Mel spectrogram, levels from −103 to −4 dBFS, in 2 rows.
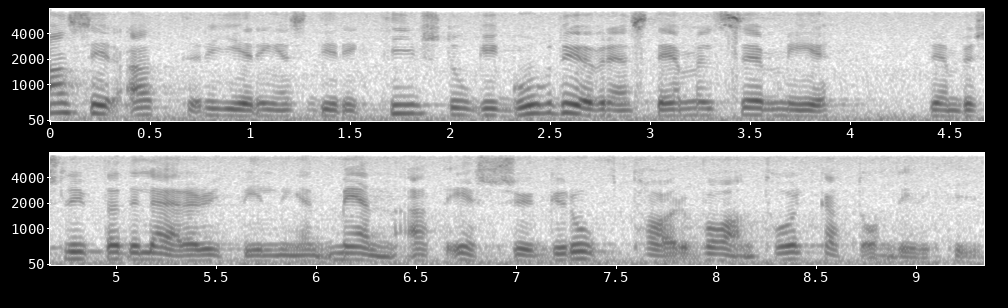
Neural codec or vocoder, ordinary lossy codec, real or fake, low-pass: none; none; real; 7.2 kHz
